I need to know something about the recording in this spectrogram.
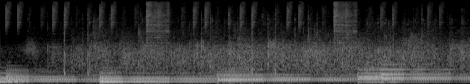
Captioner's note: audience applauding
